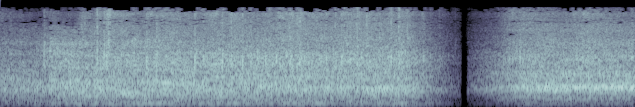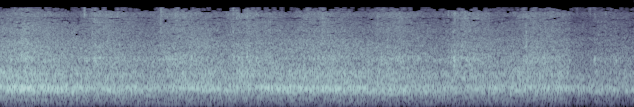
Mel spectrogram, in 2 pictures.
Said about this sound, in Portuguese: É dia de clássico no Estádio do Dragão. O Porto recebe o Benfica e sente o entusiasmo no recinto. Por entre assobios ao rival, não falta apoio à equipa da casa.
